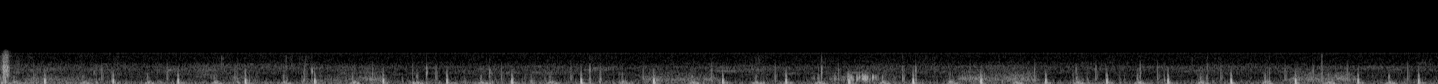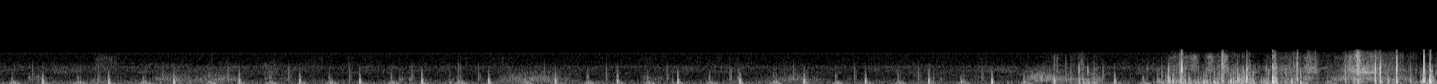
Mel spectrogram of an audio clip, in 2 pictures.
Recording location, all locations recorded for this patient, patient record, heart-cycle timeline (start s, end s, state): mitral valve (MV)
aortic valve (AV)+pulmonary valve (PV)+tricuspid valve (TV)+mitral valve (MV)
#Age: Child
#Sex: Male
#Height: 114.0 cm
#Weight: 19.3 kg
#Pregnancy status: False
#Murmur: Absent
#Murmur locations: nan
#Most audible location: nan
#Systolic murmur timing: nan
#Systolic murmur shape: nan
#Systolic murmur grading: nan
#Systolic murmur pitch: nan
#Systolic murmur quality: nan
#Diastolic murmur timing: nan
#Diastolic murmur shape: nan
#Diastolic murmur grading: nan
#Diastolic murmur pitch: nan
#Diastolic murmur quality: nan
#Outcome: Abnormal
#Campaign: 2015 screening campaign
0.00	0.78	unannotated
0.78	0.94	S1
0.94	1.10	systole
1.10	1.22	S2
1.22	1.44	diastole
1.44	1.56	S1
1.56	1.74	systole
1.74	1.88	S2
1.88	2.12	diastole
2.12	2.24	S1
2.24	2.42	systole
2.42	2.56	S2
2.56	2.82	diastole
2.82	2.92	S1
2.92	3.10	systole
3.10	3.24	S2
3.24	3.50	diastole
3.50	3.64	S1
3.64	3.80	systole
3.80	3.92	S2
3.92	4.12	diastole
4.12	4.26	S1
4.26	4.46	systole
4.46	4.56	S2
4.56	4.78	diastole
4.78	4.90	S1
4.90	5.08	systole
5.08	5.22	S2
5.22	5.46	diastole
5.46	5.60	S1
5.60	5.80	systole
5.80	5.94	S2
5.94	6.20	diastole
6.20	6.30	S1
6.30	6.48	systole
6.48	6.64	S2
6.64	6.88	diastole
6.88	7.02	S1
7.02	7.20	systole
7.20	7.32	S2
7.32	7.52	diastole
7.52	7.66	S1
7.66	7.84	systole
7.84	7.96	S2
7.96	8.16	diastole
8.16	8.28	S1
8.28	8.46	systole
8.46	8.58	S2
8.58	8.80	diastole
8.80	8.92	S1
8.92	9.12	systole
9.12	9.26	S2
9.26	9.48	diastole
9.48	9.60	S1
9.60	9.78	systole
9.78	9.92	S2
9.92	10.14	diastole
10.14	10.28	S1
10.28	10.44	systole
10.44	10.54	S2
10.54	10.74	diastole
10.74	10.86	S1
10.86	11.02	systole
11.02	11.16	S2
11.16	11.35	diastole
11.35	11.48	S1
11.48	11.64	systole
11.64	11.76	S2
11.76	11.98	diastole
11.98	12.08	S1
12.08	12.26	systole
12.26	12.40	S2
12.40	12.62	diastole
12.62	12.74	S1
12.74	12.90	systole
12.90	13.02	S2
13.02	13.24	diastole
13.24	13.38	S1
13.38	13.54	systole
13.54	13.64	S2
13.64	13.86	diastole
13.86	13.98	S1
13.98	14.14	systole
14.14	14.28	S2
14.28	14.48	diastole
14.48	14.58	S1
14.58	14.76	systole
14.76	14.90	S2
14.90	15.12	diastole
15.12	15.26	S1
15.26	15.42	systole
15.42	15.56	S2
15.56	15.78	diastole
15.78	15.90	S1
15.90	16.10	systole
16.10	16.20	S2
16.20	16.42	diastole
16.42	16.56	S1
16.56	16.74	systole
16.74	16.86	S2
16.86	17.06	diastole
17.06	17.18	S1
17.18	17.35	systole
17.35	17.46	S2
17.46	17.65	diastole
17.65	17.78	S1
17.78	17.94	systole
17.94	18.06	S2
18.06	18.25	diastole
18.25	18.40	S1
18.40	18.56	systole
18.56	18.70	S2
18.70	18.92	diastole
18.92	19.06	S1
19.06	19.22	systole
19.22	19.36	S2
19.36	19.56	diastole
19.56	19.74	S1
19.74	19.88	systole
19.88	20.00	S2
20.00	20.22	diastole
20.22	20.34	S1
20.34	20.53	systole
20.53	20.64	S2
20.64	20.82	diastole
20.82	20.96	S1
20.96	21.13	systole
21.13	21.26	S2
21.26	21.43	diastole
21.43	21.56	S1
21.56	21.74	systole
21.74	21.88	S2
21.88	22.08	diastole
22.08	22.22	S1
22.22	22.39	systole
22.39	22.52	S2
22.52	22.70	diastole
22.70	22.82	S1
22.82	22.98	systole
22.98	23.10	S2
23.10	23.34	diastole
23.34	23.44	S1
23.44	23.62	systole
23.62	23.76	S2
23.76	28.75	unannotated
